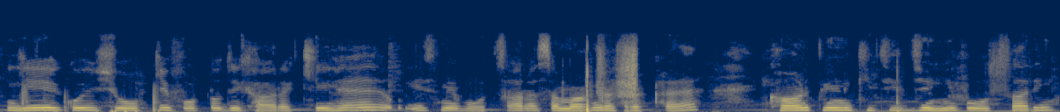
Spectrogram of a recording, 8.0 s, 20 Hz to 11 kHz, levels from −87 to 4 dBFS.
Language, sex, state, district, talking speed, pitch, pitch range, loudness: Hindi, female, Punjab, Pathankot, 175 wpm, 225 Hz, 215-235 Hz, -23 LUFS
